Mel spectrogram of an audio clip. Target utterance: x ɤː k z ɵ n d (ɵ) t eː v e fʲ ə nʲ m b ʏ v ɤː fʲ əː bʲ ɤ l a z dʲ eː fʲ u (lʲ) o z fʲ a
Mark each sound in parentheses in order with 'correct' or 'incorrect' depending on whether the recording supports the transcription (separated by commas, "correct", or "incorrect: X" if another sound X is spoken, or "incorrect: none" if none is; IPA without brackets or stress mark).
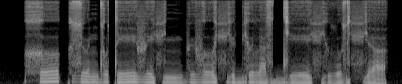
incorrect: o, incorrect: l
